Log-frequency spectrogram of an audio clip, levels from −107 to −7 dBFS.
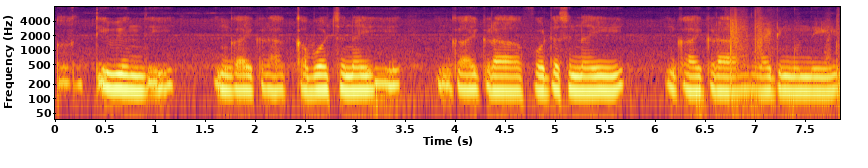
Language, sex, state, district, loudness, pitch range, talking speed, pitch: Telugu, male, Andhra Pradesh, Annamaya, -16 LUFS, 145-165 Hz, 115 wpm, 150 Hz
